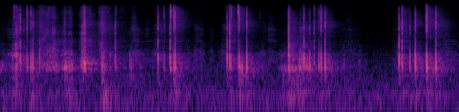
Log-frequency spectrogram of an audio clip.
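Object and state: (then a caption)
Hollow, empty plastic soak bowl. Long natural fingernails tap and scratch over the domed inner insert and rim of a small, hollow, empty, frosted translucent plastic manicure soak bowl. Quick bursts of crisp, clicky taps mix with dry, scratchy rustling, bright and hollow-toned, with each tap dying away almost at once. The bursts come in separate clusters with quiet gaps between them.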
